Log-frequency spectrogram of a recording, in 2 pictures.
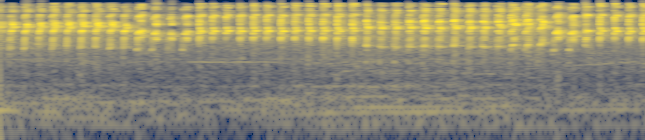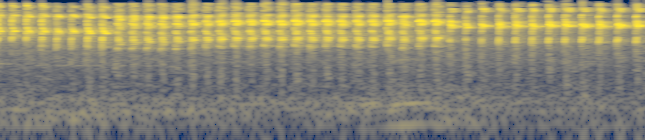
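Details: Lovebird ngekek: an unbroken, long chatter of sharp, high clicking chirps repeated about three times a second, steady and loud for the full length.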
